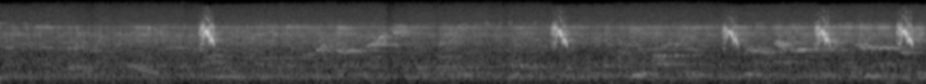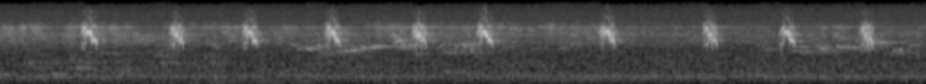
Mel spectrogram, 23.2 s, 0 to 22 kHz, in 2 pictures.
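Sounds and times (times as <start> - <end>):
house sparrow (Passer domesticus) chirping in Cowley, Gloucestershire, England: 1.8 - 2.8, 6.5 - 7.3, 8.2 - 19.4, 20.3 - 23.1.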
